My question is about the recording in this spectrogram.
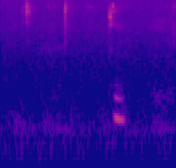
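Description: Faint, light clicks of a fine steel crochet hook and thread being worked around a plastic drinking straw, with one short, louder low sound about one and a half seconds in.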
